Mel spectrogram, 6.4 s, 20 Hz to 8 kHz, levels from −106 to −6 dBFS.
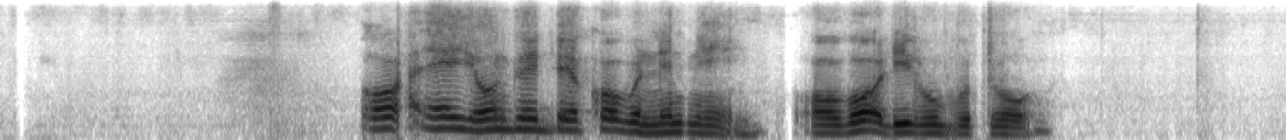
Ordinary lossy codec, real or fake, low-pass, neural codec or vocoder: Opus, 32 kbps; fake; 7.2 kHz; codec, 16 kHz in and 24 kHz out, 0.8 kbps, FocalCodec, streaming, 65536 codes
